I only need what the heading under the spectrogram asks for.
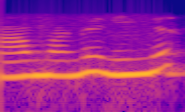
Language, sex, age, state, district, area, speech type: Tamil, female, 18-30, Tamil Nadu, Erode, rural, conversation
